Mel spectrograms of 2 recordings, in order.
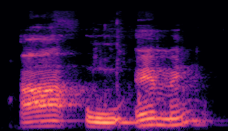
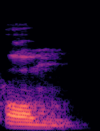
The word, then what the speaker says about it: Om: Entonces, se escribe A-U-M, se pronuncia Om. Aunque a veces hay algunos maestros que indican o que recitan o que cantan, recitan Aum.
